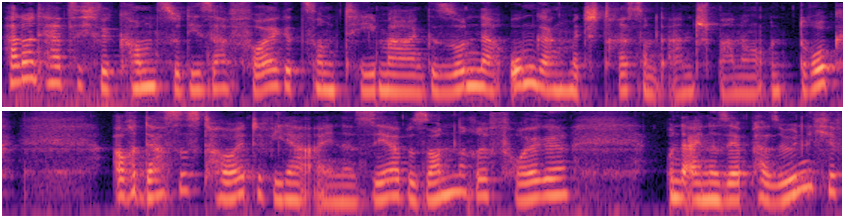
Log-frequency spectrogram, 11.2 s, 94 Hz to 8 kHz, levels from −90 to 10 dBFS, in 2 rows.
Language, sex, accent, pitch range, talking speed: German, female, German, 190-225 Hz, 160 wpm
